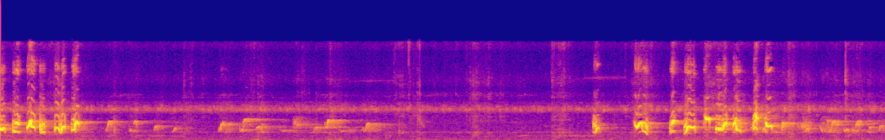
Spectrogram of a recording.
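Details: Olive-winged Bulbul kept as a trapping decoy: two loud bouts of rich, gurgling, chattering notes separated by softer scattered chirps and a short silence.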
